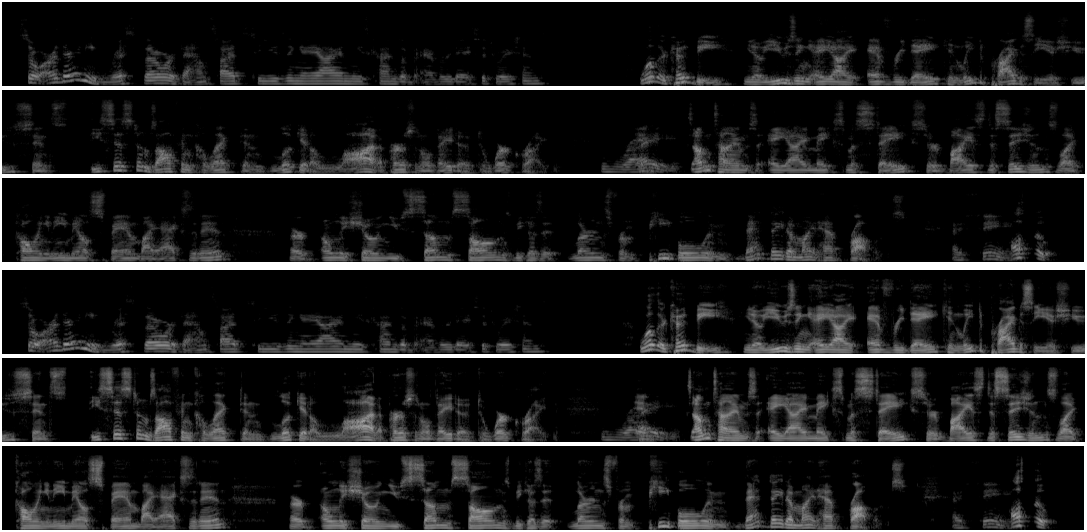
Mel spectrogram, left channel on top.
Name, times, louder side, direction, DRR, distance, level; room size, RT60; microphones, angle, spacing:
voice 1, 0.2-5.5 16.8-17.6 31.2-31.8, right 1 dB, 5° left, 0.4 m, -44 dB
voice 2, 6.4-16.7 17.2-17.4 17.7-31.0 31.7-32.1, right 6 dB, 70° right, 0.4 m, -37 dB
2.3 x 2.0 x 2.6 m
head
